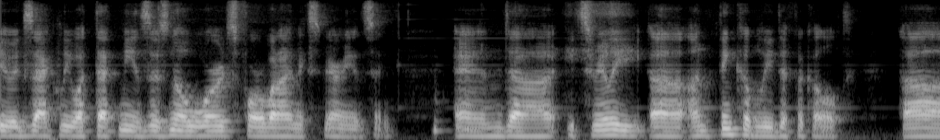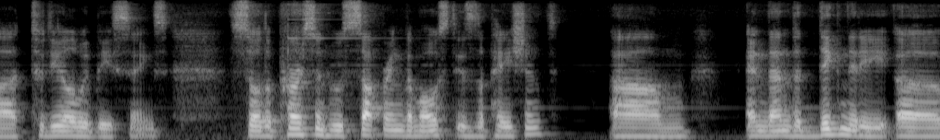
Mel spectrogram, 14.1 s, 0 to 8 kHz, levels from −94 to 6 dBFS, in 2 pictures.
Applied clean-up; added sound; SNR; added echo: neural mask model DeepFilterNet 3.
